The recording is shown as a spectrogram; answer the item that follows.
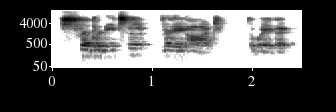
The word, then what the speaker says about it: Srebrenica: here at the Remembering Srebrenica organization. Did you notice how I switched the accent there? I pronounced Remembering and then Srebrenica.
